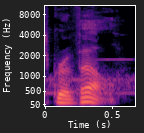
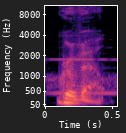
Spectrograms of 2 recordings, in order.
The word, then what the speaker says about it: Gravel: Also, I've been saying it wrong. It's Gravel. – Gravel.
